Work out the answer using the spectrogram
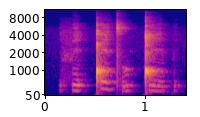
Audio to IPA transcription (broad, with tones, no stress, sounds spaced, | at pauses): f e˩˧ ʔ ǃ e˥˧ tʼ u˩˧ ǃ e˧˩ p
